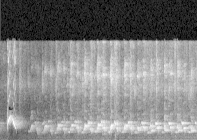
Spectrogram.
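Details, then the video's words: Young Common Iora (cipoh) in training, giving a busy run of short overlapping chirps and slurred notes at a medium-high pitch, after an opening upward-then-down whistle, with some faint background chatter. "Gacorrr ngelatih cipow cipoh anakan"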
